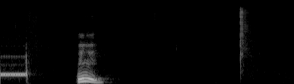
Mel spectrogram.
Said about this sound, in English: We call? Okay, we are calling.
